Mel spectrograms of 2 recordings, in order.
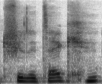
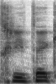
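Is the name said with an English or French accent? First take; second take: English; French. First: It is said with an English accent. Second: It is said with a French accent.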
